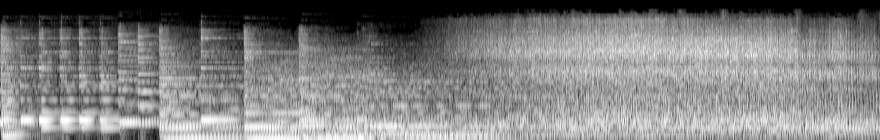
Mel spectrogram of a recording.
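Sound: lawnmower engine running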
